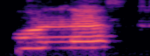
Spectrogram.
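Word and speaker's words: honesty: word is आई एम ऑनेस्ट तो इसको एक ध्यान रखिए बेटा एच ओ एन ई एस टी वाई ऑनेस्टी है अ है अ हां नहीं है वो ठीक है ऑनेस्टी हां चलिए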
